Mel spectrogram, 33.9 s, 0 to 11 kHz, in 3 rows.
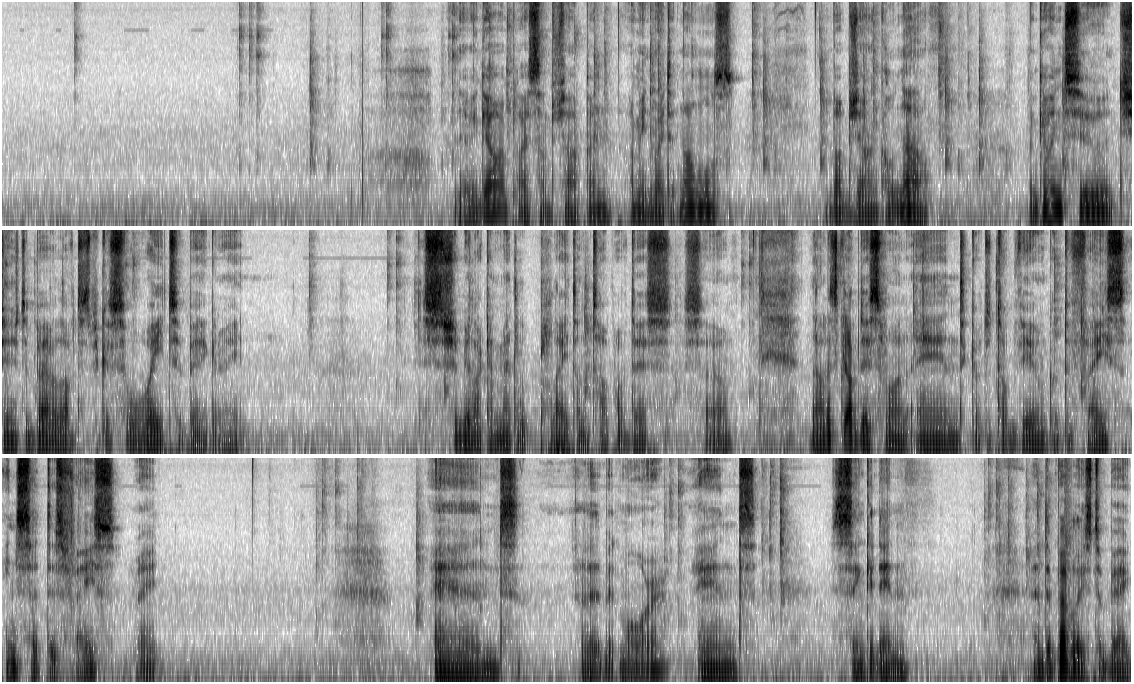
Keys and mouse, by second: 0.7-2.6 drag, 3.1 middle drag, 3.8 drag, 4.5 click, 4.8 q, 5.9 `, 6.5 `, 7.1 click, 7.6 shift+middle drag, 8.2-8.5 middle drag, 8.6 `, 9.4 shift+middle click, 9.7 middle drag, 10.6 middle click, 11.5 q, 15.7 middle click, 17.1-18.0 middle drag, 19.1 /, 19.7 `, 20.4 `, 21.1 Tab, 22.1 shift+middle click, 23.3 i, 26.1 i, 26.7 middle click, 28.3 s, 30.2 e, 32.8 Tab, 33.2 q.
